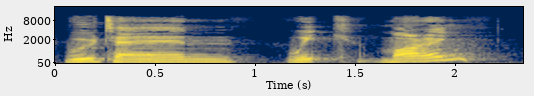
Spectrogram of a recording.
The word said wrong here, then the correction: Wotan Wilke Möhring: The W's are all V's. – Ah. – And the E's at the end of the words are pronounced usually.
